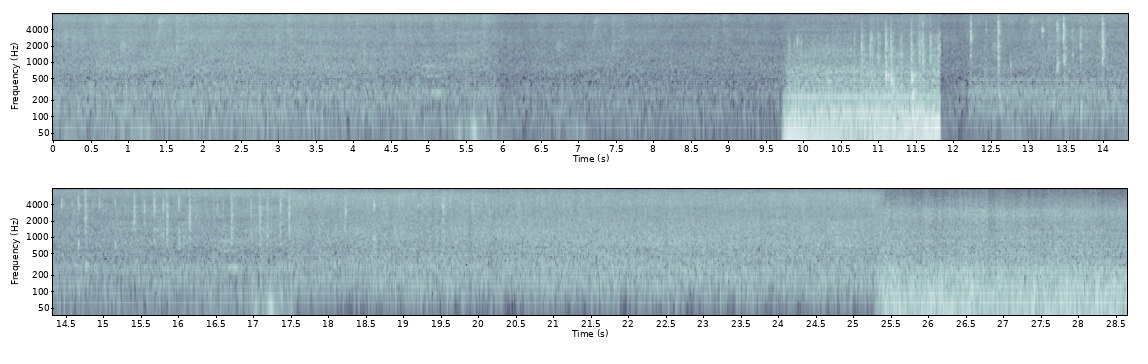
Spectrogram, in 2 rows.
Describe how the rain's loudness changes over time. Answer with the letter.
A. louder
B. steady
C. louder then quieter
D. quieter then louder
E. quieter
D.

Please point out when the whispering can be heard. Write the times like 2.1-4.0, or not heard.
not heard.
